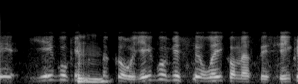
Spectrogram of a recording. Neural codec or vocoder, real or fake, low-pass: vocoder, 22.05 kHz, 80 mel bands, WaveNeXt; fake; 7.2 kHz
